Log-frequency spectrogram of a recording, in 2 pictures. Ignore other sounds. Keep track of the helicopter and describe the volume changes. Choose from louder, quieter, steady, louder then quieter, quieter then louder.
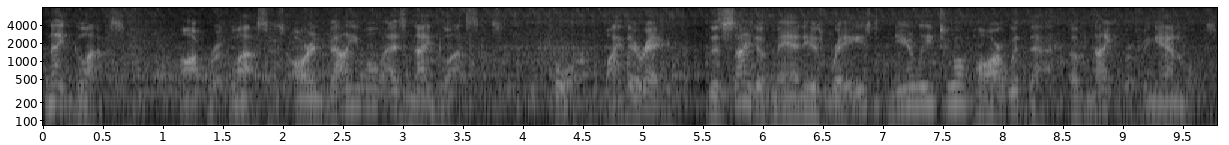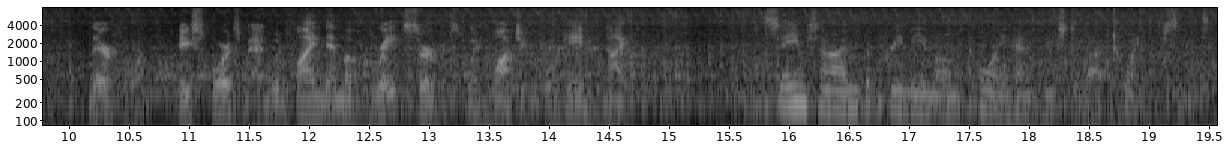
steady.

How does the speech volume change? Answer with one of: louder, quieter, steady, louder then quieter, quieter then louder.
steady.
